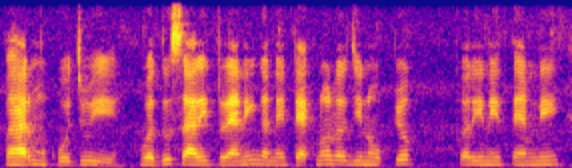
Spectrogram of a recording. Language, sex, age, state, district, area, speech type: Gujarati, female, 30-45, Gujarat, Kheda, rural, spontaneous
